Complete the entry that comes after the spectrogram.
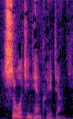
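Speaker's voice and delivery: a touch of humble testimony. Pretend. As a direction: say it low, almost to yourself. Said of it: "他说".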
